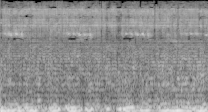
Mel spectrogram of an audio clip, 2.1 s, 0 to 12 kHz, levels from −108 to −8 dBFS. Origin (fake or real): fake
